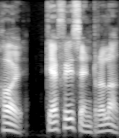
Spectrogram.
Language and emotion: Goan Konkani, neutral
